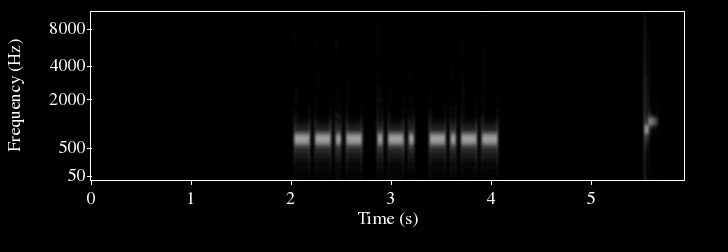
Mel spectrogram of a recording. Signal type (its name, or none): Morse code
